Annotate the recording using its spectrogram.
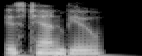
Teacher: while in English the stress is on the first syllable, is, in Turkish it is on the second syllable, tan. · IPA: [isˈtanbuɫ]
